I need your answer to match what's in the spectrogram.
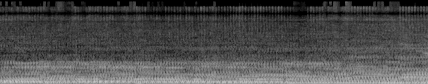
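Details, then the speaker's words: Suncast Water Works 4-compartment concession sink, water pump just switched on after filling the system, pumping water. Loud, steady buzzing drone at constant rate, no knocking or surging; pump running evenly. "But anyway, let's turn it on. The pump's going to come on. It should be pumping water now."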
